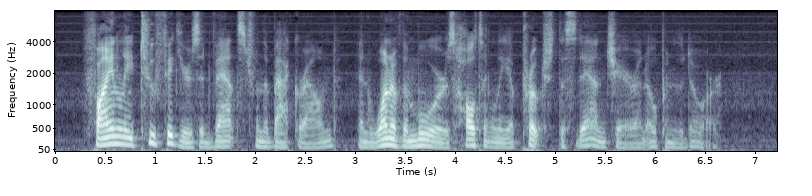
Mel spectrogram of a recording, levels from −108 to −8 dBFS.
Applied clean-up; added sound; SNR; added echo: none; none; none; none.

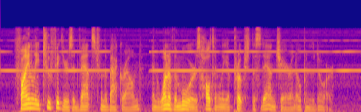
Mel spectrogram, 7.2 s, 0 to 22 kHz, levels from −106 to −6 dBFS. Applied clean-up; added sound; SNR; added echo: none; Wind instrument, woodwind instrument; 13 dB; none.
